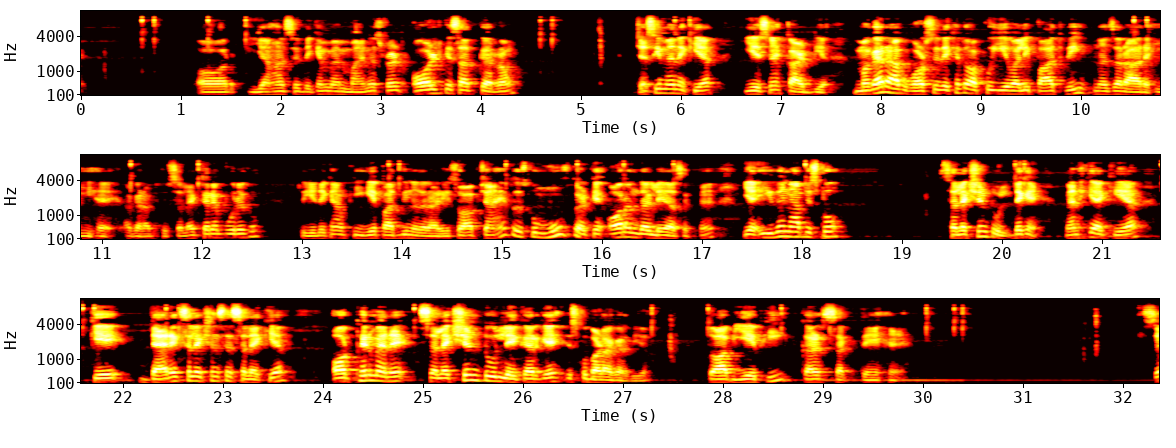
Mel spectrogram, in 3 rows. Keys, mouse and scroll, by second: 10.6-18.0 drag, 24.9 click, 26.5-30.3 shift+drag.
